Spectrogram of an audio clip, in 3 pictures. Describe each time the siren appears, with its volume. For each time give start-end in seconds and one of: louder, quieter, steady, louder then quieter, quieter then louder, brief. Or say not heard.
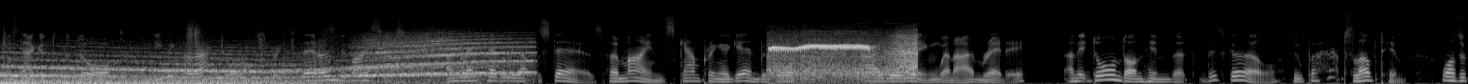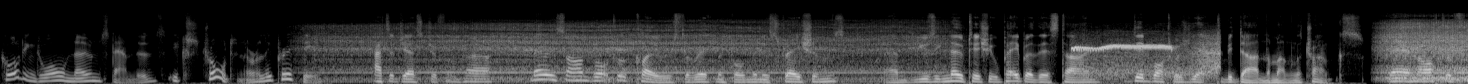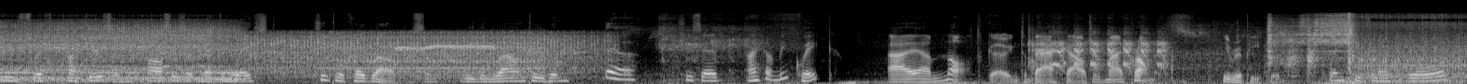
0.0-5.4 steady.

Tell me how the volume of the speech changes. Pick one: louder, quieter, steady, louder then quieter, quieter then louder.
louder.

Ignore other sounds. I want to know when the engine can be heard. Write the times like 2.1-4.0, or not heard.
17.6-24.4, 28.4-43.9.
